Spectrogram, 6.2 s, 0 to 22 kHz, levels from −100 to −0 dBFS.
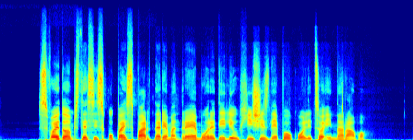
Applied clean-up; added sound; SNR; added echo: neural mask model DeepFilterNet 3.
